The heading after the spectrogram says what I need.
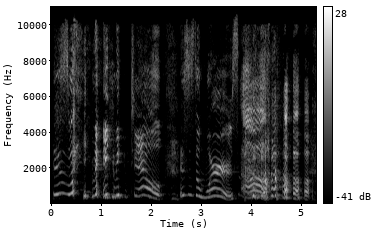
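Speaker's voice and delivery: high, loud wail through laughter; helpless laughing protest. Real, not acted. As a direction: complain while cracking up, stretching the words out. Wailing in laughter at being mimicked.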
